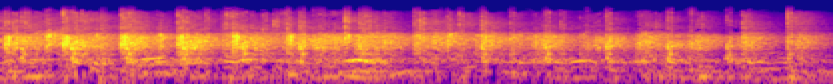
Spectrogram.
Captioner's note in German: Beifall AfD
